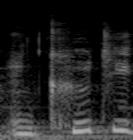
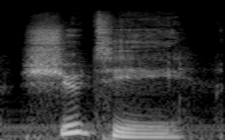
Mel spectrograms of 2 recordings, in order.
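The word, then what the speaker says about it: Ncuti: So, In Kuti Gatwa. It's actually pronounced Shuti, yeah, Shuti Gawa, I believe, Gawa, and he is really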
